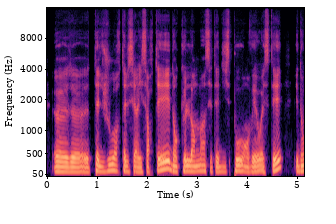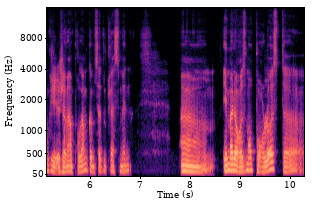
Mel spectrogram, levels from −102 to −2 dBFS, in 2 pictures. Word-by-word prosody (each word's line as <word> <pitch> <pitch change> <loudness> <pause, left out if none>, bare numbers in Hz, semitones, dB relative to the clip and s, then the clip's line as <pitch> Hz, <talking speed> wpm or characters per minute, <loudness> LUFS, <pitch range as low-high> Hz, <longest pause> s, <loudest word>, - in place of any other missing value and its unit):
heu, 105 -1 +4
de 100 -1 +1
tel 120 -5 +1
jour 125 +4 -1
telle 110 - -1
série 105 -1 -1
sortait 130 - +3
donc 110 -8 -2
le 115 - +4
lendemain 115 +1 0
c'était 105 -3 -4
dispo 105 +3 -1
en 105 - -1
VOST 100 0 -1
et 155 +9 +4 0.3
donc 120 +2 -1
j'ai 105 -3 0
j'avais 105 +1 0
un 115 - 0
programme 115 +5 -4
comme 110 -6 -4
ça 120 - -4
toute 115 -3 -14
la - - -3
semaine. 110 - -5 1.0
Hem, 115 - +1 0.2
et 125 - +3
malheureusement 130 0 +3
pour 110 -5 -3
Lost, 130 +7 +1
heu, 115 +6 -2
110 Hz, 180 wpm, -23 LUFS, 105-125 Hz, 1.0 s, heu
